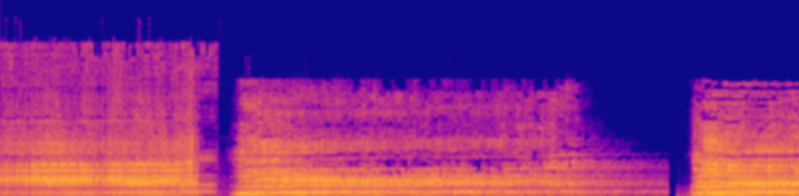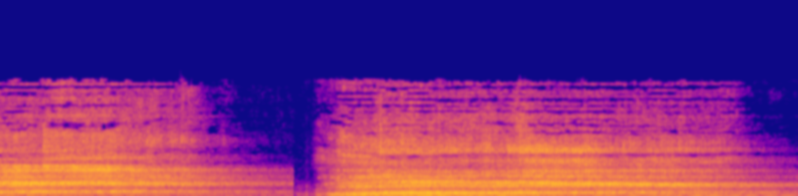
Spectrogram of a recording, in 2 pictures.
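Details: Male belching: three long, loud, drawn-out burps in a row, each a deep rumbling voiced belch lasting a few seconds.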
